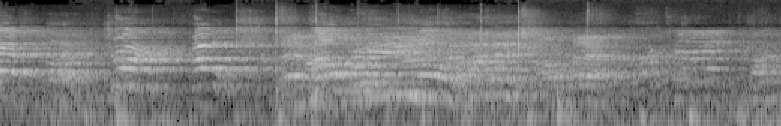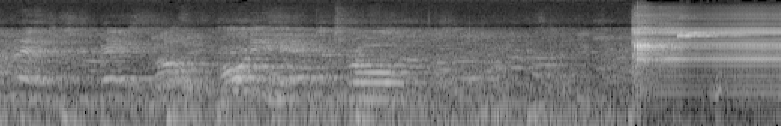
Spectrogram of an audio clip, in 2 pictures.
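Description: Spectators shout and cheer loudly in an echoing gym.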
